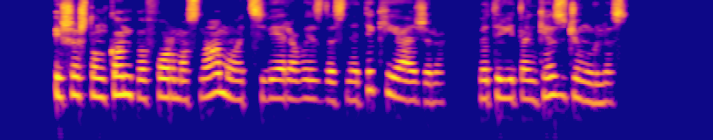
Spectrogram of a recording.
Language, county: Lithuanian, Vilnius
